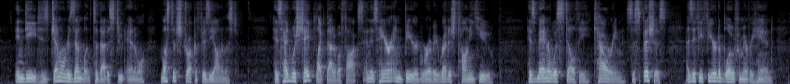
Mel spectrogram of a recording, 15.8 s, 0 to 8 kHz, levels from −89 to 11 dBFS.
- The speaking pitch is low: Yes, low, 105 Hz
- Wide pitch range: No, average, 3.9 semitones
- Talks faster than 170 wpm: Yes, average, 180 wpm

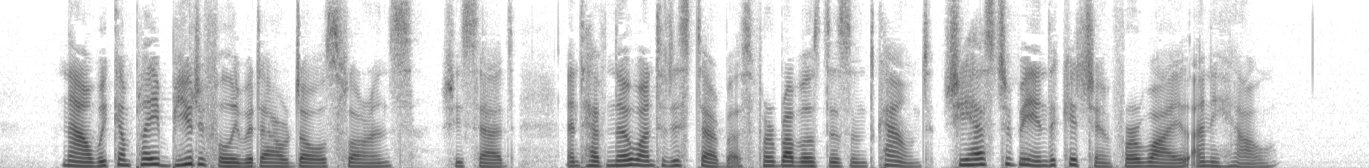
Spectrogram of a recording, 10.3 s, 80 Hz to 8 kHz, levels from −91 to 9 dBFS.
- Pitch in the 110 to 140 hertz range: No, high, 195 Hz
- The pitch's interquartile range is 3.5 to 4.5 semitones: Yes, average, 4.0 semitones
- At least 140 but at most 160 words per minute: No, average, 195 wpm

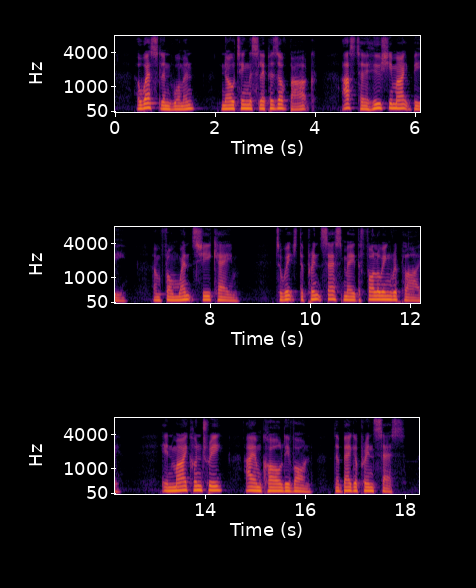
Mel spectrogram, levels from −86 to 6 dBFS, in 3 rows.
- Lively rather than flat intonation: No, average, 3.1 semitones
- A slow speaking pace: Yes, slow, 120 wpm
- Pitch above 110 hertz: Yes, medium, 140 Hz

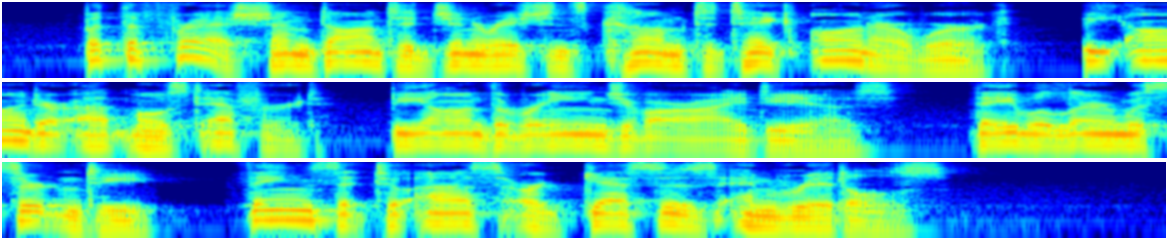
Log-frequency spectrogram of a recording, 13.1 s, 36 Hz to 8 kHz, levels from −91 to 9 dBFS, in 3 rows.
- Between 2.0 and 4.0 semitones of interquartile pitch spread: No, average, 4.8 semitones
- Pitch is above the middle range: No, low, 100 Hz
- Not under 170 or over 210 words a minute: No, average, 155 wpm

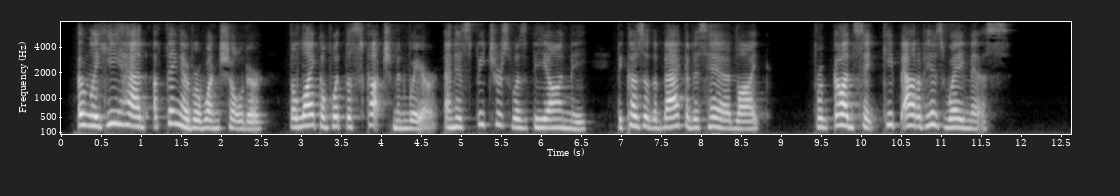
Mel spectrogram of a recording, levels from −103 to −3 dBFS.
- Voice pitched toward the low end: No, high, 235 Hz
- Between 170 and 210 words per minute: Yes, average, 180 wpm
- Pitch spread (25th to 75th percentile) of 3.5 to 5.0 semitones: Yes, average, 3.8 semitones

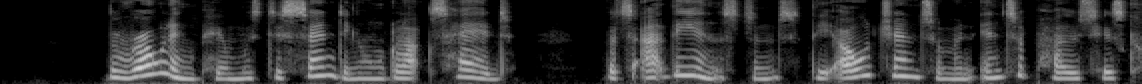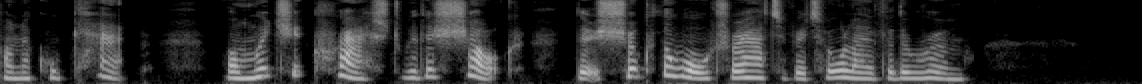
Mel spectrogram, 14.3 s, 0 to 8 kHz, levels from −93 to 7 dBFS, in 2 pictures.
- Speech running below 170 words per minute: Yes, average, 155 wpm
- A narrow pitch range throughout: No, average, 4.1 semitones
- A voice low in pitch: No, high, 230 Hz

